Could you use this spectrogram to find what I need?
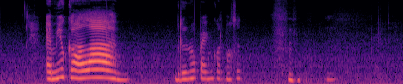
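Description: A young woman speaks close to a microphone in a soft, playful voice.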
